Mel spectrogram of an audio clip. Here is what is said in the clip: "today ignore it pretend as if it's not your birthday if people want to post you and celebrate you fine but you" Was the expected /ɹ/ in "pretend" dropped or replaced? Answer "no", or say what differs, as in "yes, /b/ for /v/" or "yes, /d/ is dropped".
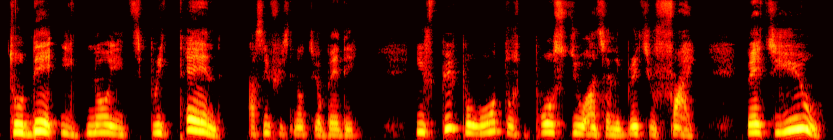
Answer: no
